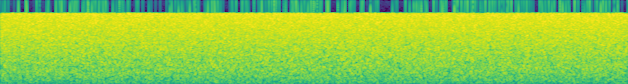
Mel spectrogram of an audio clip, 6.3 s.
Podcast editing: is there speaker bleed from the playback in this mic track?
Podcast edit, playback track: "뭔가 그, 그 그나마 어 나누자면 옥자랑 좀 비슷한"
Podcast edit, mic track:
No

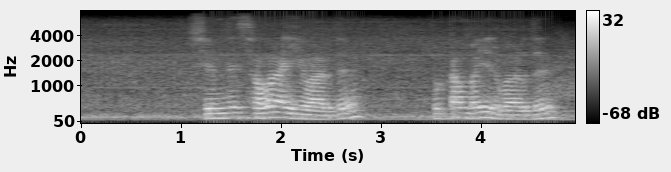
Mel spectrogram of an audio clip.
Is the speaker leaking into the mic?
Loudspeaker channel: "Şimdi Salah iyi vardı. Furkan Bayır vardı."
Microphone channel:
Yes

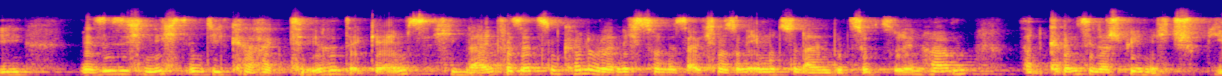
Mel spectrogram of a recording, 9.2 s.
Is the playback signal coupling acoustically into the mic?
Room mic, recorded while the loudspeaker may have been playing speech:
Yes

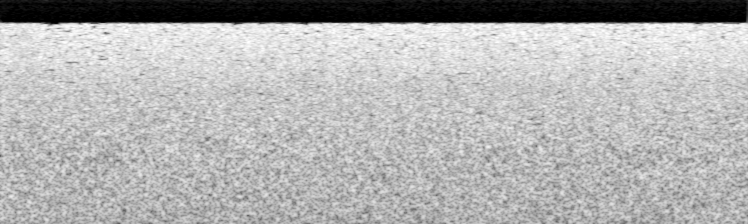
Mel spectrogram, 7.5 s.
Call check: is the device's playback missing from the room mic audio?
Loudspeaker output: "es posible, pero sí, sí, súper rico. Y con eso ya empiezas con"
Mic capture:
Yes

